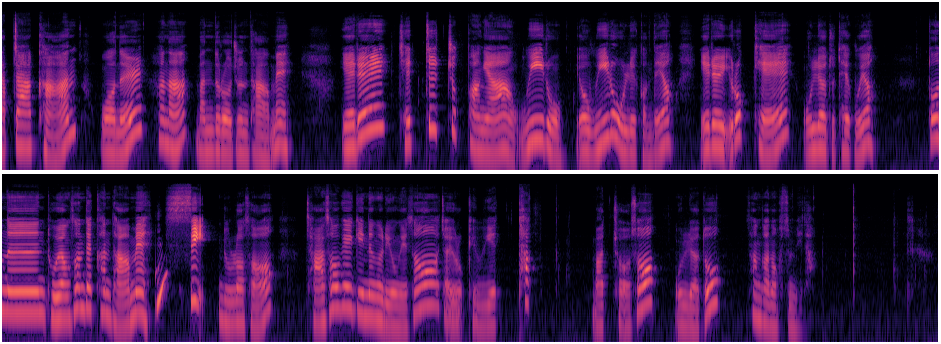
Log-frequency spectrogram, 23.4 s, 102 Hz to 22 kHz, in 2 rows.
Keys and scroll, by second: 11.5 typing, 14.0 typing.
